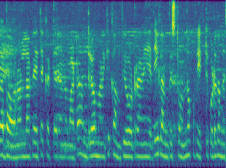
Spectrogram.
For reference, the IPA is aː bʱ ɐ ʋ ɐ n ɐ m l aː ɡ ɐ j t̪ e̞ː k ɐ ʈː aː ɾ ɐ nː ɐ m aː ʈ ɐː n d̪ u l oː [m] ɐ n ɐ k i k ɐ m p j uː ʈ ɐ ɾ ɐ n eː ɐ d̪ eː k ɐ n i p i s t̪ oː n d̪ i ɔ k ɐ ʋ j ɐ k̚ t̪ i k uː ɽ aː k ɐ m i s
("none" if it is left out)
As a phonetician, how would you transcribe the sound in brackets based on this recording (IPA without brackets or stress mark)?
m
